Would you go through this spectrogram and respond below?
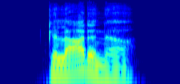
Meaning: inflection of geladen: 1. strong/mixed nominative masculine singular 2. strong genitive/dative feminine singular 3. strong genitive plural
- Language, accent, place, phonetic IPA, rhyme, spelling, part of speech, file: German, Germany, Berlin, [ɡəˈlaːdənɐ], -aːdənɐ, geladener, adjective, De-geladener.ogg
